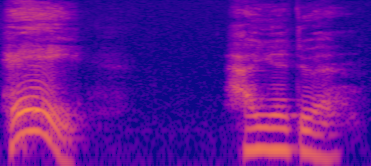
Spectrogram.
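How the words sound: It is said in a flat, gloomy tone.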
